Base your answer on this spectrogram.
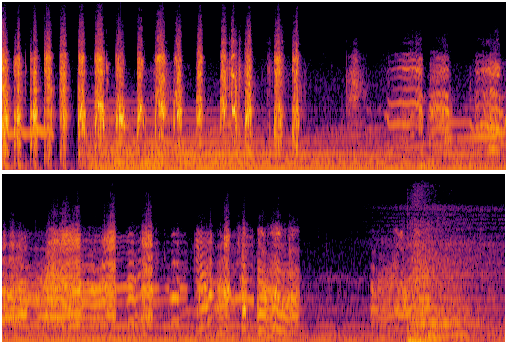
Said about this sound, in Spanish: y entonces el sombrero empezó a moverse por sí solo hasta que se volcó, liberando en medio de una enloquecida gritería a la gallina prieta que el coyote llevaba en la boca.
